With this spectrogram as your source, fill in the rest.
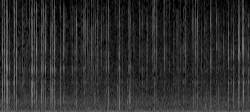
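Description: Long nails scratch the paper label of a glass Moccona coffee jar full of granules and tap on the glass while the jar is tilted and held up. A dense, bright, crinkly scratching runs throughout, dotted with quick, sharp clicks that die away at once.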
